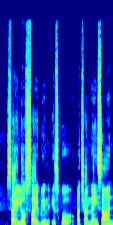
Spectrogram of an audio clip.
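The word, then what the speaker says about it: psilocybin: ठीक है, P silent होगा, साइलोसाइबिन.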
